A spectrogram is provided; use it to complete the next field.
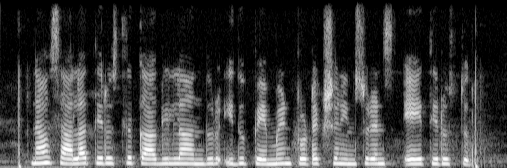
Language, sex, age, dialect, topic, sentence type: Kannada, female, 18-24, Northeastern, banking, statement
